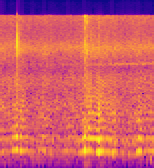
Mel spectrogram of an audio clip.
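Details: Swarming buzz of Asian honey bees (Apis cerana) at a kept hive box while honey is harvested. A continuous droning hum with short louder surges near the middle, and faint knocks from handling.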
